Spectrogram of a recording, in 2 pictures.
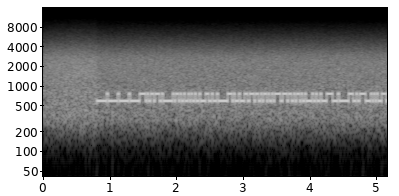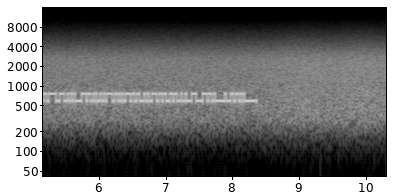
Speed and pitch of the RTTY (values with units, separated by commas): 45.45 baud, 170 Hz shift, 680 Hz centre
